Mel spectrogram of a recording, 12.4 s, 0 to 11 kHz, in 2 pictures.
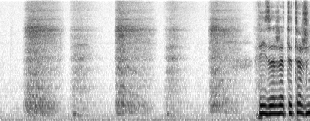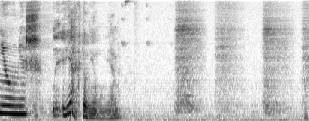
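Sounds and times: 
deep breaths through the nose by a person lying down: 0:00.5 - 0:05.1, 0:09.7 - 0:12.3
speech: 0:05.2 - 0:08.7.

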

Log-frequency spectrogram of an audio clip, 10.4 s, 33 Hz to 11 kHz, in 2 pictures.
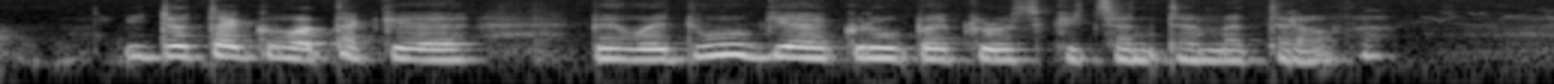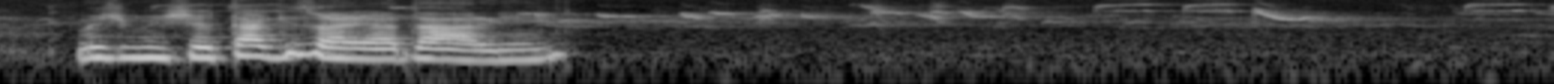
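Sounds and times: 
speech: 0:00.4 - 0:04.7, 0:05.4 - 0:07.2
spring birdsong chorus on a hillside slope at Rybotycze: 0:04.4 - 0:10.3.

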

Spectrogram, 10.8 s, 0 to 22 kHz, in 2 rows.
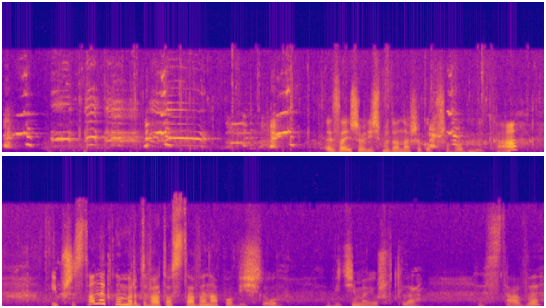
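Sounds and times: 
chickens clucking in a farmyard henhouse: 0:00.0 - 0:06.2
speech: 0:03.2 - 0:10.8.

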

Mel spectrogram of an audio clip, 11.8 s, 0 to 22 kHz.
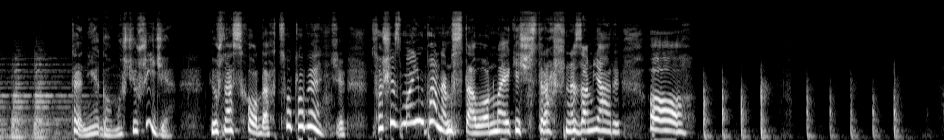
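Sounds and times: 
speech: 0:00.1 - 0:08.8
knocking on a door: 0:08.8 - 0:11.4.

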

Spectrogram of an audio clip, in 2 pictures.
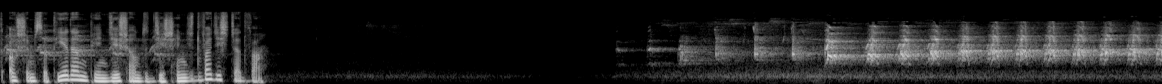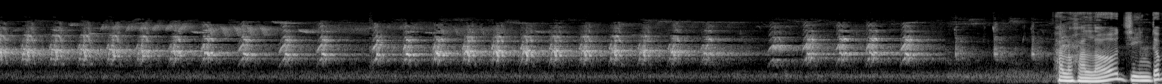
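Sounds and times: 
speech: 0:00.1 - 0:02.8, 0:22.3 - 0:23.2
flock of greylag geese honking: 0:06.2 - 0:22.4.

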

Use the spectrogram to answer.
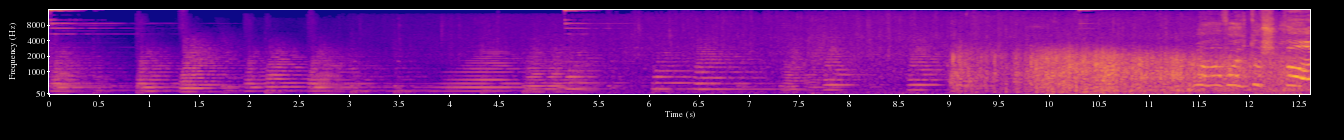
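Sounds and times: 
rain downpour hiss: 0:02.6 - 0:12.6
deep rolling thunder: 0:06.6 - 0:12.6.

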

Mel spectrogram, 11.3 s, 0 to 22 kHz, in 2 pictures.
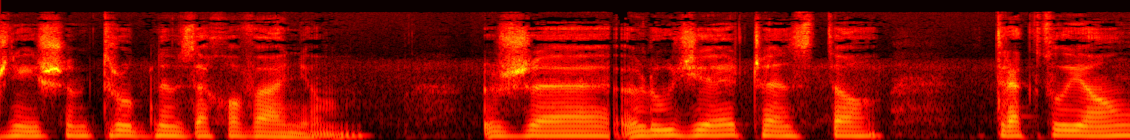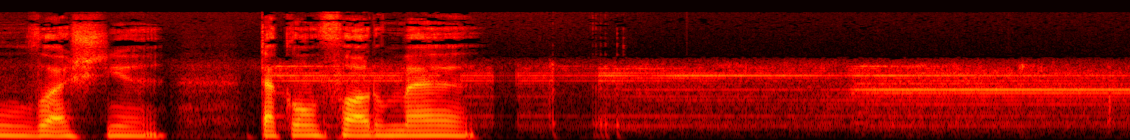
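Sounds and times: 
speech: 0:00.0 - 0:08.1
clock chiming with bell-like strikes: 0:07.0 - 0:11.2.

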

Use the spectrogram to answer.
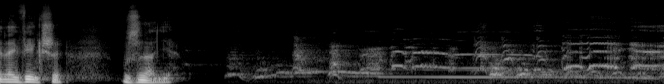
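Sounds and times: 
speech: 0:00.0 - 0:01.8
roosters crowing: 0:03.2 - 0:06.6.

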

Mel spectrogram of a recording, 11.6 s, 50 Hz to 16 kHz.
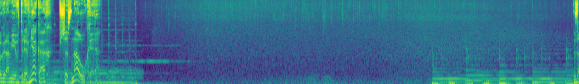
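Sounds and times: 
speech: 0:00.0 - 0:02.1
music: 0:00.0 - 0:03.7, 0:08.6 - 0:11.5
faint low rumbles: 0:00.0 - 0:11.5
steady rain falling: 0:02.9 - 0:11.5.

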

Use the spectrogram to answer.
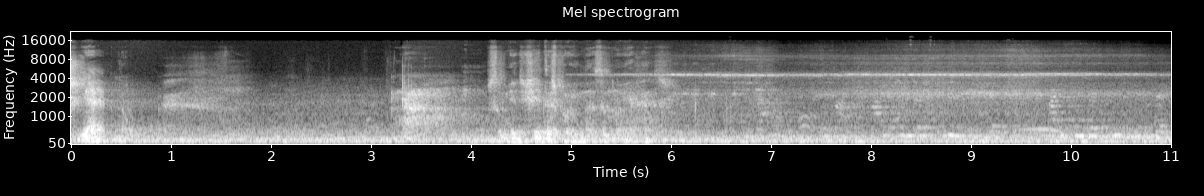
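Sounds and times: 
train rolling along the rails: 0:00.0 - 0:10.9
speech: 0:00.1 - 0:00.6, 0:04.2 - 0:06.2
faint high metallic whine: 0:03.2 - 0:10.9.

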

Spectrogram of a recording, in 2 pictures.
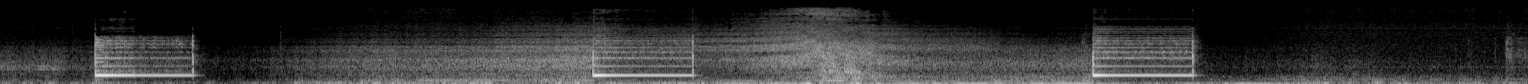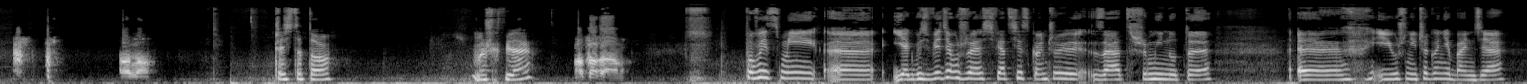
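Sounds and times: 
quiet hiss and rumble: 0:00.0 - 0:07.5, 0:08.6 - 0:30.5
ringing tones of an outgoing phone call: 0:01.0 - 0:02.0
speech: 0:18.1 - 0:18.7, 0:20.0 - 0:21.6, 0:22.8 - 0:30.4.

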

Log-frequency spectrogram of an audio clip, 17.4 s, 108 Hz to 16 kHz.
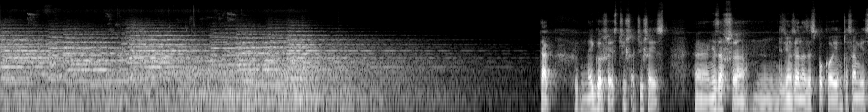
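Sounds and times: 
church bells pealing in Bergamo: 0:00.0 - 0:13.2
speech: 0:10.8 - 0:17.3.

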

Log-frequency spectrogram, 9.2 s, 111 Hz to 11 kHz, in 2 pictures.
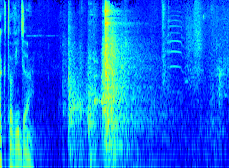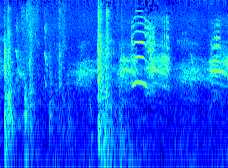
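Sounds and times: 
speech: 0:00.0 - 0:00.8
faint outdoor background in Polesie: 0:00.0 - 0:09.1
several crows cawing as they fly in Polesie: 0:03.2 - 0:09.1.

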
